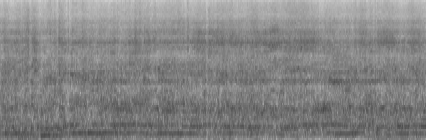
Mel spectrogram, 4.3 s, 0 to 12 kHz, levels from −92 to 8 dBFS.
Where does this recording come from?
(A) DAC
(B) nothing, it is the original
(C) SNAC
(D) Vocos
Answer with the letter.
C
